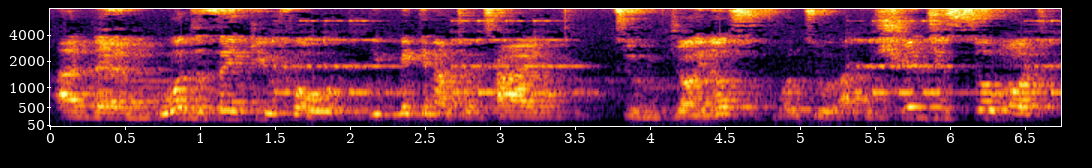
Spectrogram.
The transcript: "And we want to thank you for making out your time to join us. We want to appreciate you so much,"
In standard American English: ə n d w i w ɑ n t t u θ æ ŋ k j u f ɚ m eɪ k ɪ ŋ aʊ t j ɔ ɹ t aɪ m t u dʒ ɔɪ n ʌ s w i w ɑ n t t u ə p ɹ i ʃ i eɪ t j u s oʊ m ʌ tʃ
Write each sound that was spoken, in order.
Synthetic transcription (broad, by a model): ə n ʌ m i w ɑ n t t u θ æ ŋ k j u f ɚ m eɪ k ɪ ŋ aʊ t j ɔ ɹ t aɪ m t u dʒ ɔɪ n ʌ s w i w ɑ n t t u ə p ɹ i ʃ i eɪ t j u s oʊ m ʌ tʃ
